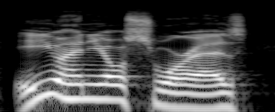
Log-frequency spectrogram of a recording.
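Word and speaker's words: Eugenio Suárez: He gives up a third pitch grand slam to the biggest Cub killer of all Cub killers, Eugenio Suarez, which apparently that is the correct way to pronounce it.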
